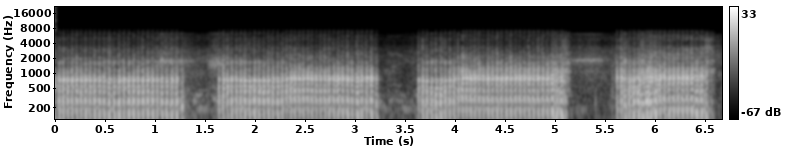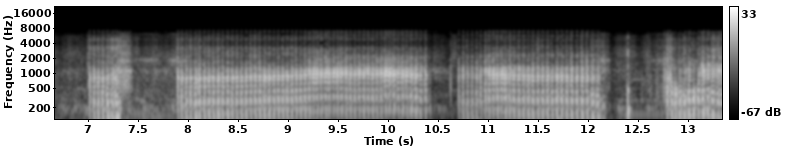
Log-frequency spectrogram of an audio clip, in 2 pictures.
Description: wrrr

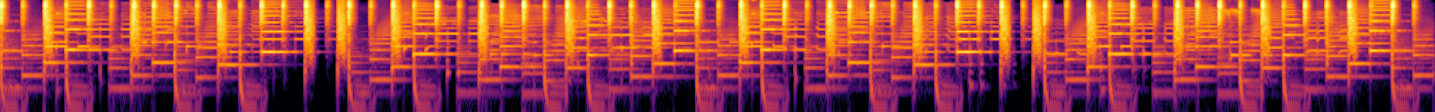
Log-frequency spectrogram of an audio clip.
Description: htc synth

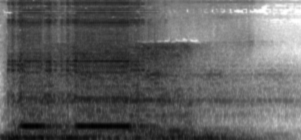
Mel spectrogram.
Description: old horn

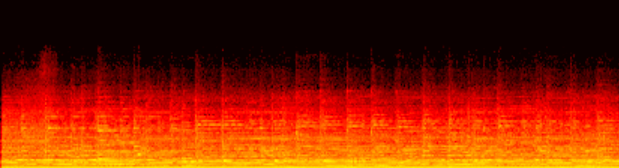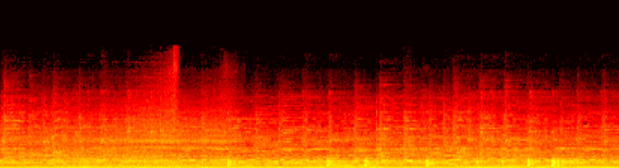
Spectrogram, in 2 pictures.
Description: cool tone

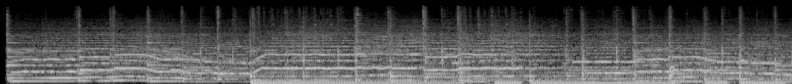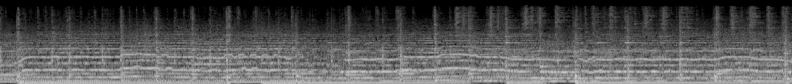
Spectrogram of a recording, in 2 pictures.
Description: sad soul

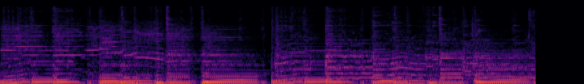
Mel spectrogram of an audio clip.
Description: country style sms

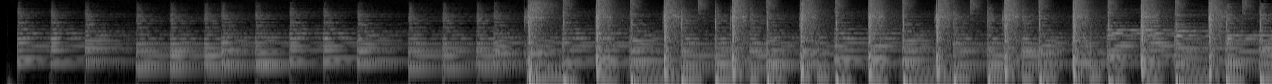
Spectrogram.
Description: pop

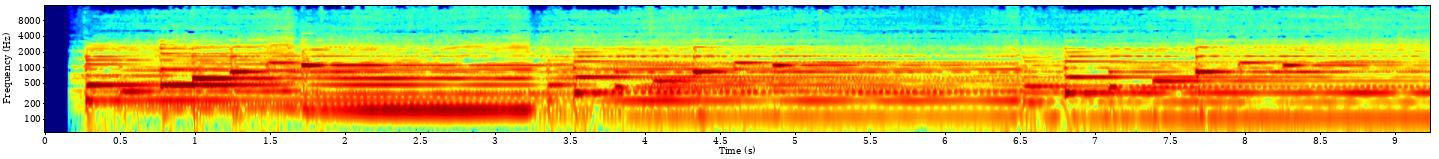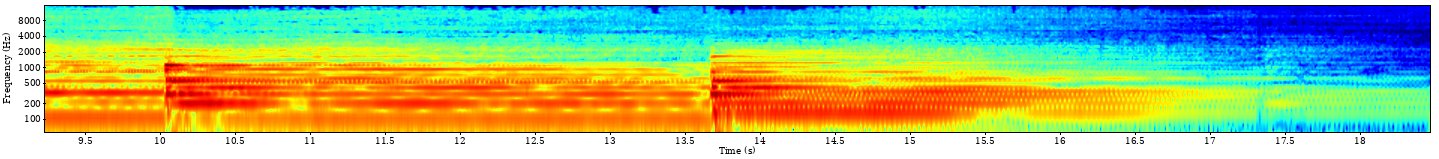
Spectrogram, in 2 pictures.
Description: classic ringtone; apple

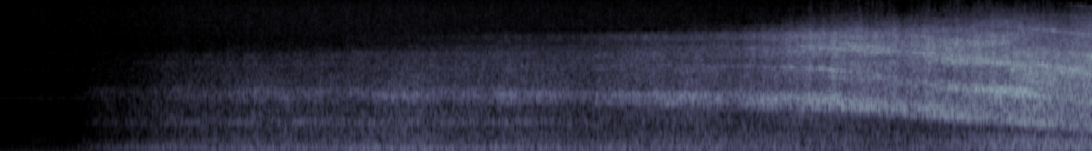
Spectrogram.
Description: aeroplane sound

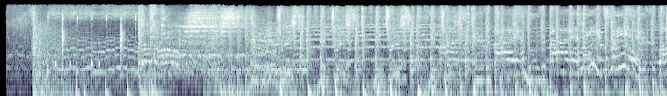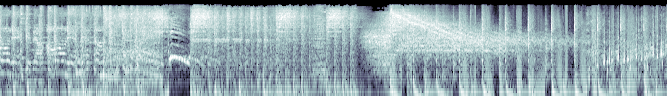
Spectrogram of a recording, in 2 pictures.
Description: bollywood remix

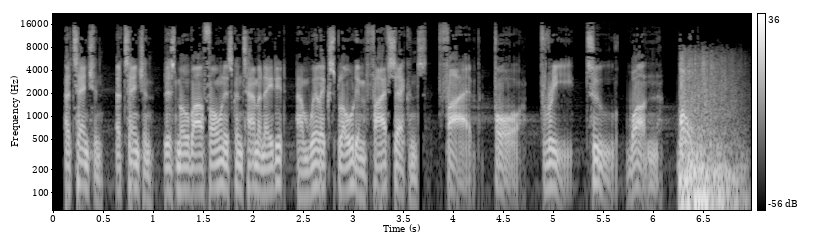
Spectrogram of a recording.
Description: mobile bomb

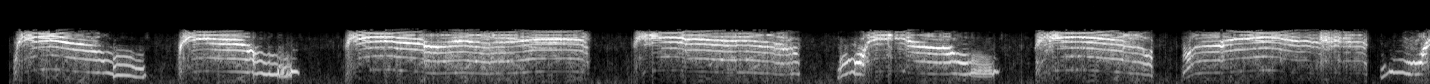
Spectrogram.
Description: angry cat

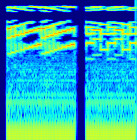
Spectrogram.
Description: ring ring

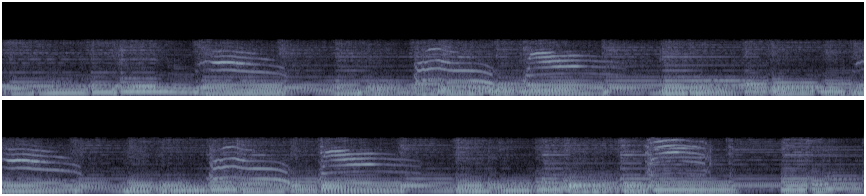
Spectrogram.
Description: cats singing xmas

